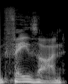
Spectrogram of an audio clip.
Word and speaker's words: Faison: Hype played by Donald Faison, I believe is how you say his name, Faison.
